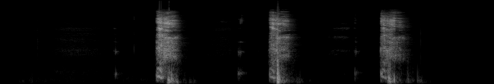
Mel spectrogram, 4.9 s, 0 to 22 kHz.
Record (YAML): three_cough_length: 4.9 s
three_cough_amplitude: 32768
three_cough_signal_mean_std_ratio: 0.22
survey_phase: alpha (2021-03-01 to 2021-08-12)
age: 18-44
gender: Female
wearing_mask: 'No'
symptom_none: true
smoker_status: Never smoked
respiratory_condition_asthma: true
respiratory_condition_other: false
recruitment_source: REACT
submission_delay: 1 day
covid_test_result: Negative
covid_test_method: RT-qPCR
